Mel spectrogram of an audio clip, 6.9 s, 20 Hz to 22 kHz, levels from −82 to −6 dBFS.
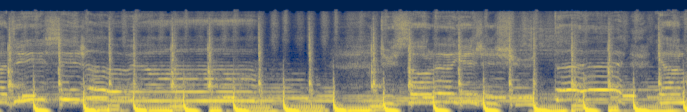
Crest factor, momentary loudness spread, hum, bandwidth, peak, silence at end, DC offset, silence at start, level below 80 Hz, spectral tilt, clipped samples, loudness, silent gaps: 8 dB; 2 LU; none; 16 kHz; 0 dBFS; 0 s; under 0.1%; 0 s; -12 dBFS; -5.5 dB/octave; under 0.1%; -10 LUFS; none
